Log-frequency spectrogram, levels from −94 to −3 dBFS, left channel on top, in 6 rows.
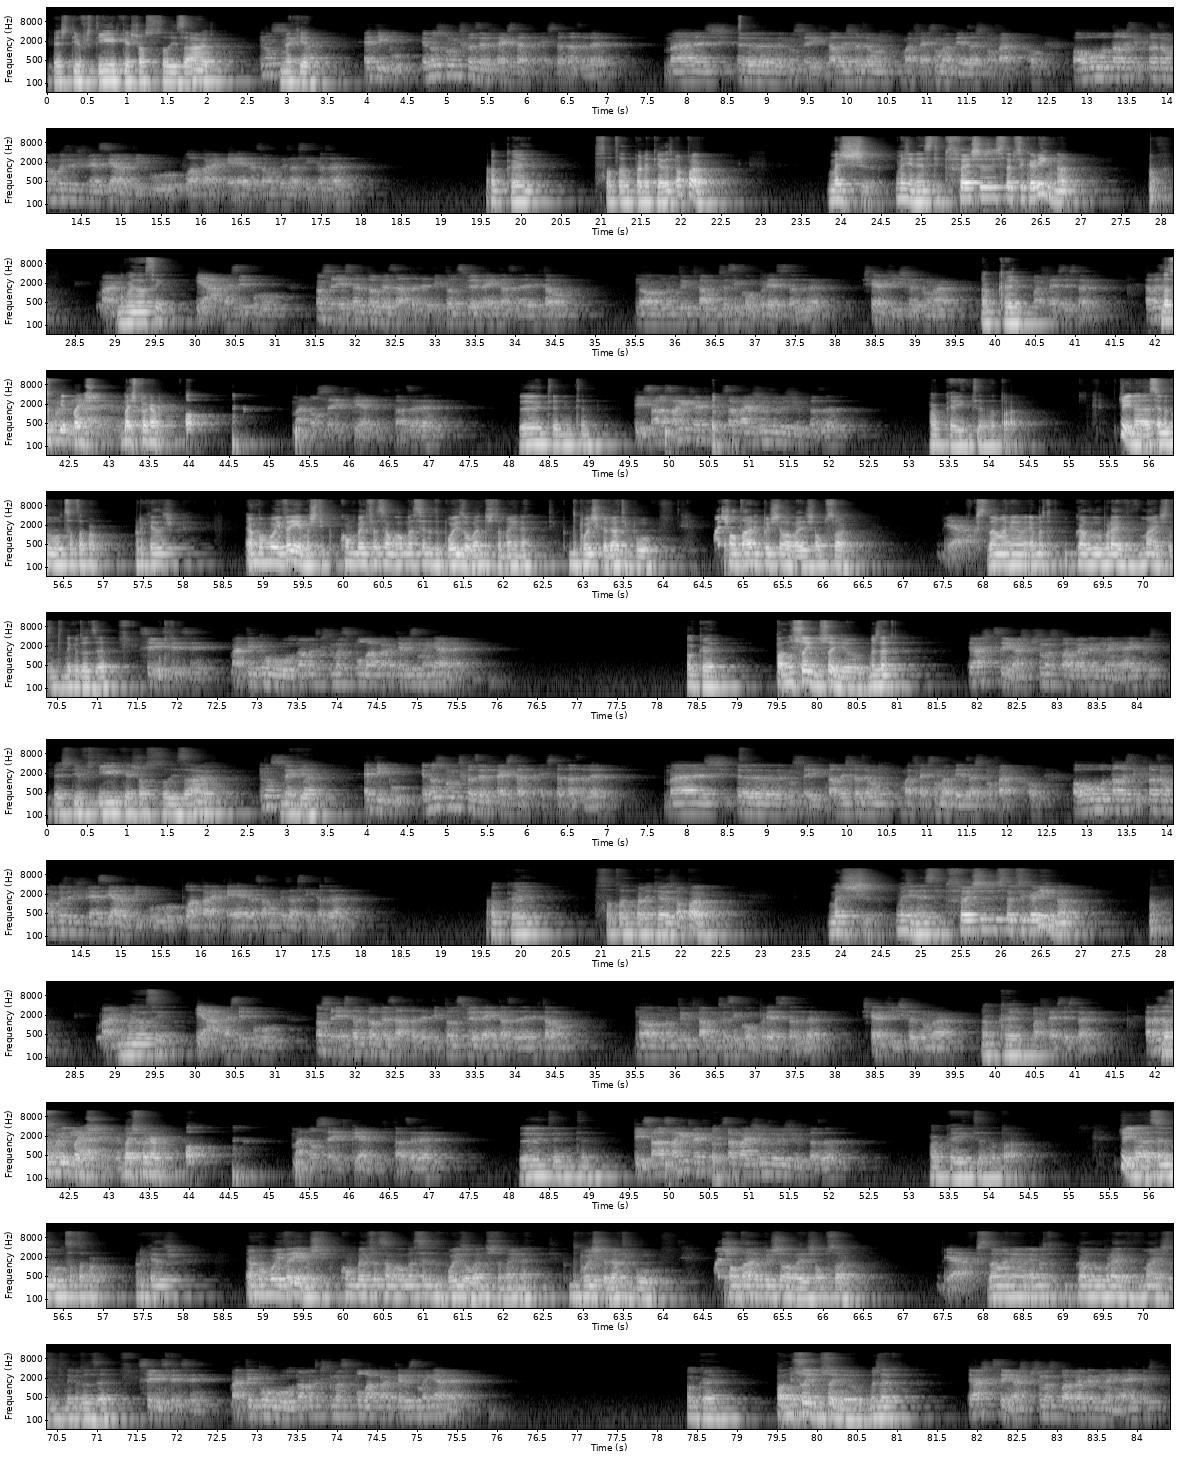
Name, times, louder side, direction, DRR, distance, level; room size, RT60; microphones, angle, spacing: voice 1, 0.1-2.2 2.9-3.3 19.6-20.2 20.9-22.4 23.8-26.9 27.8-28.0 29.0-29.6 39.8-40.3 42.1-42.3 42.6-42.9 43.2-43.6 44.0-44.1 48.1-49.0 53.3-54.3 55.6-56.9 57.4-57.9 58.8-62.4 62.8-63.9 64.6-66.4 67.9-68.8 69.2-71.2 78.4-78.8 79.5-80.9, left 5 dB, 85° left, 7 dB, 0.3 m, -23 dB
voice 2, 2.6-3.4 4.0-6.9 7.7-12.6 12.8-17.7 28.8-29.1 30.0-31.0 31.5-34.7 35.5-37.8 38.3-39.4 40.5-41.2 41.9-43.6 45.3-47.0 49.6-52.1 63.0-63.4 67.5-67.9 71.5-72.3 72.7-75.5 79.8-79.9 80.1-80.3 81.9-84.2, right 2 dB, 80° right, -4 dB, 1.1 m, -34 dB
3.1 x 2.5 x 3.4 m, 0.86 s
head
